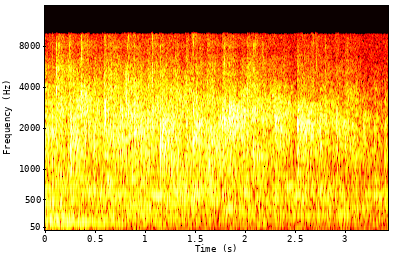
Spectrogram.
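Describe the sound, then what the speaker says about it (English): A seated audience at an agricultural research review and planning workshop applauds a former vice chancellor, a steady patter of clapping hands that lasts a few seconds before tapering off, with faint voices underneath. "Round of applause for him."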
